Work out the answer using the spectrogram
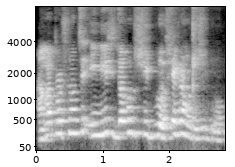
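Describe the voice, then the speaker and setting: A man's voice: very high-pitched, expressive, quick pace. A man from Bangladesh, teaching an English pronunciation class and drilling students with questions and repetition. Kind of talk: classroom lesson. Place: madrasa classroom. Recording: echoey classroom from a distance.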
